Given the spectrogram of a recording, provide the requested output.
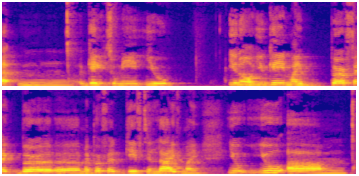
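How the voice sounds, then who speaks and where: A woman speaks very slowly in an Italian accent, her medium-pitched voice monotone and flat. The room has audible echo. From Italy. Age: 30s. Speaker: podcaster. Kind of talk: personal storytelling monologue. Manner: halting, many fillers and restarts.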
